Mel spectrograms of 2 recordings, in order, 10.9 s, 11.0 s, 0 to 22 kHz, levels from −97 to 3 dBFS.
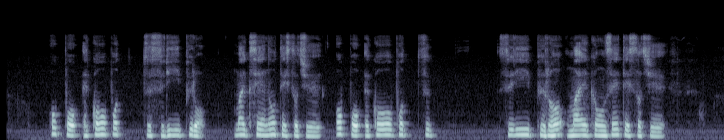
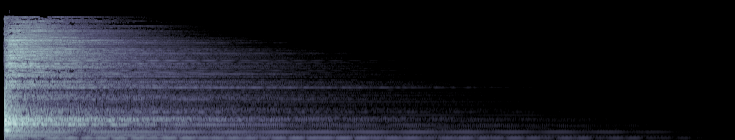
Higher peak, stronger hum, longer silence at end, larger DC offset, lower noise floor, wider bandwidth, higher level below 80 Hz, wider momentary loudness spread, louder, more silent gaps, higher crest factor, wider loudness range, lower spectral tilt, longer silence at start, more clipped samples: about the same, -2 dBFS vs 0 dBFS; neither; second, 0.9 s vs 8.5 s; neither; second, -57 dBFS vs -89 dBFS; second, 8.2 kHz vs 13.5 kHz; second, -62 dBFS vs -56 dBFS; second, 11 LU vs 29 LU; about the same, -21 LUFS vs -19 LUFS; neither; second, 18 dB vs 28 dB; second, 2 LU vs 28 LU; first, -8 dB/octave vs -0.5 dB/octave; first, 0.75 s vs 0.05 s; neither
